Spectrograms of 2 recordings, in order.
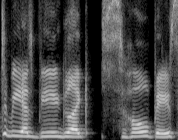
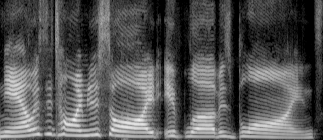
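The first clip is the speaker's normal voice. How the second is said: put-on Philadelphia accent, stretching the word blind. Retrying the show intro for a co-host, now in a Philly accent. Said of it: "I want to see if I can do it with the like Philly accent".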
